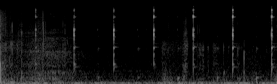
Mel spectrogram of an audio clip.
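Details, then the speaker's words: Holden VZ Commodore, indicator switched on, recorded near the relay: crisp, even ticks about every 0.4 seconds; relay switching and indicators working. "now i can hear my indicators relay is ticking i don't know if you can hear it or not i will bring it close to the mic"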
